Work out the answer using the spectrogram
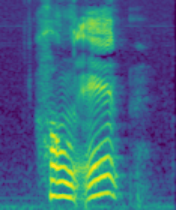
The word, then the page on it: xong-'een': hupa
